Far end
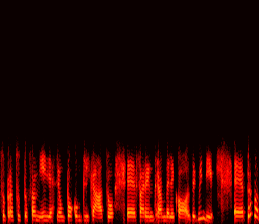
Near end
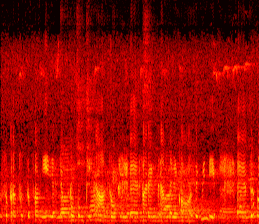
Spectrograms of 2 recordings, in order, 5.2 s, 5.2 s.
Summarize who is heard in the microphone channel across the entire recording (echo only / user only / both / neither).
both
